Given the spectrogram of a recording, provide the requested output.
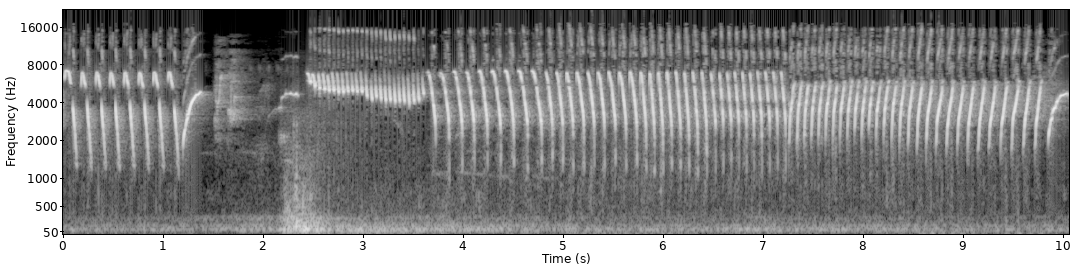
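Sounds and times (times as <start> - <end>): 
canary song: 0.0 - 10.0
speech: 1.4 - 2.5.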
